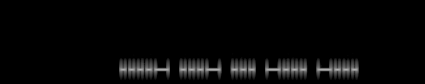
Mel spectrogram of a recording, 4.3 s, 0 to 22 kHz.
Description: Morse code, heard as a keyed tone, about 28 wpm, 700 Hz. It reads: 4VSBB
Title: Five Challenging Letter-Number Combinations 28wpm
